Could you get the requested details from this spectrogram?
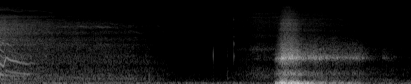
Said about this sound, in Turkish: Nefes önemli hayatım. Kesinlikle. Gel hep beraber bir nefes alalım.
